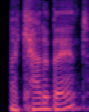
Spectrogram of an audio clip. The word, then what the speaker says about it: icatibant: This particular drug is called now I'm probably going to mispronounce it, icatibant, I think that's right, or I think the product name is Firazyr, okay.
